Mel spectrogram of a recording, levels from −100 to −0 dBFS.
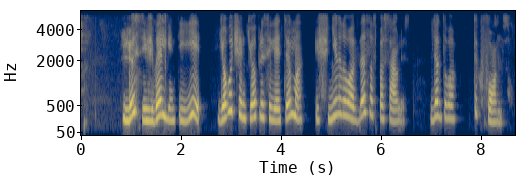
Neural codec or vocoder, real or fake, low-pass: none; real; 5.4 kHz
